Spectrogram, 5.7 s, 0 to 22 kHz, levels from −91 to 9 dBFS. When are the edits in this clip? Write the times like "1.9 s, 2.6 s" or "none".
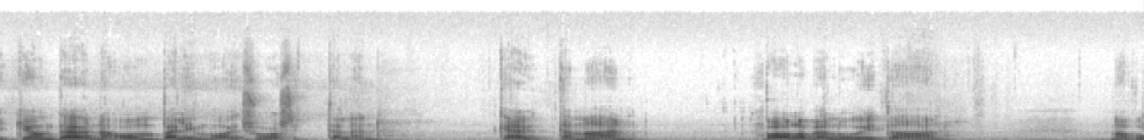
1.2 s, 3.8 s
